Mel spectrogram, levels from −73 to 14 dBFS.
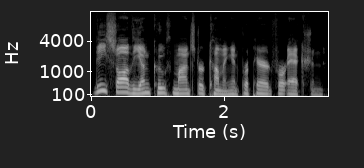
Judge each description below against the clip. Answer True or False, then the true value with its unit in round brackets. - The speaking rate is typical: True (170 wpm)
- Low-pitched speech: True (125 Hz)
